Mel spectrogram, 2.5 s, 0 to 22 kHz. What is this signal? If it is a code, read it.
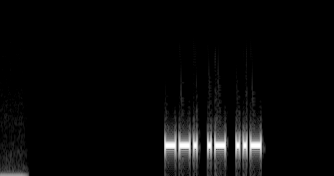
Morse code, heard as a keyed tone, about 47 wpm, 700 Hz. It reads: GAU
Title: USA Call Sign Postfixes - 3 Letters 45wpm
